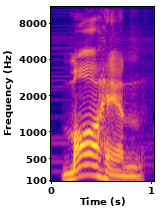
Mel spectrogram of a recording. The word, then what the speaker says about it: moorhen: Mahen. A mahen. I mean, could you understand why I might think that M-O-O-R is pronounced moor? Oh, with a British, so it's moorhen.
